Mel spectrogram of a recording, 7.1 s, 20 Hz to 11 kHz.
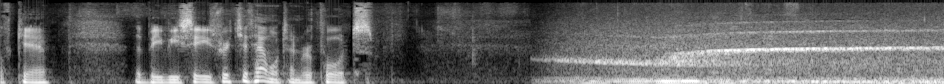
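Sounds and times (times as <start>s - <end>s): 
speech: 0.0s - 3.0s
busy city street traffic with rumbling engines: 4.0s - 7.0s
siren of a passing emergency vehicle: 4.0s - 7.0s.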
